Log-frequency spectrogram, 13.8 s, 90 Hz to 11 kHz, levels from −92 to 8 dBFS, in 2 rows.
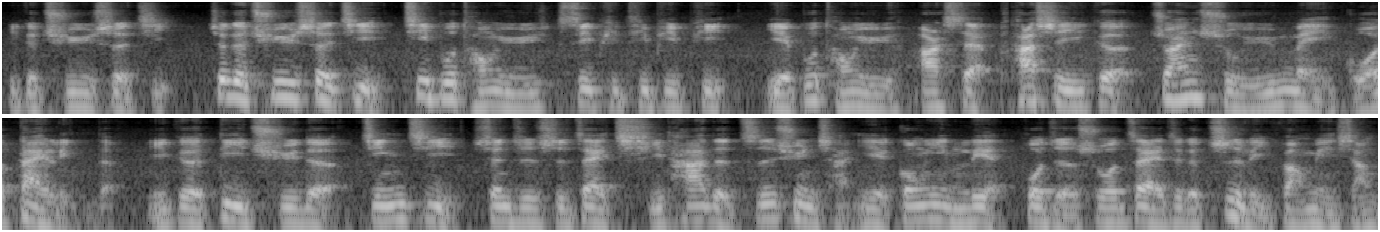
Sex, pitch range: male, 105-130 Hz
